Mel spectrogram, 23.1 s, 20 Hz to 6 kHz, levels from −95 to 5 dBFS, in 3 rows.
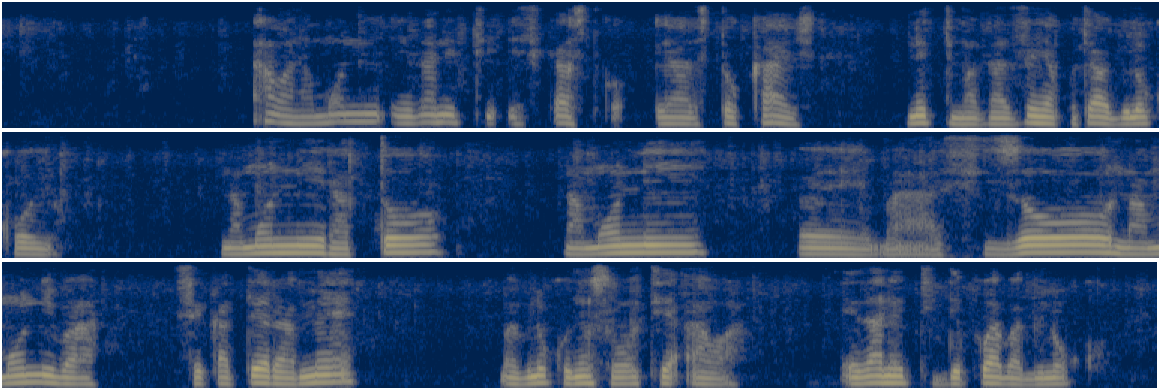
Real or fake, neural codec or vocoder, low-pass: real; none; 5.4 kHz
